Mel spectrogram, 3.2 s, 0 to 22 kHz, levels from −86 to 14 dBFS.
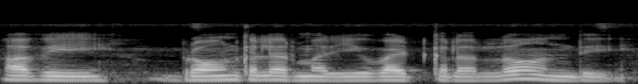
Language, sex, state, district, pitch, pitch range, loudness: Telugu, male, Telangana, Mahabubabad, 140 Hz, 135-150 Hz, -17 LUFS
